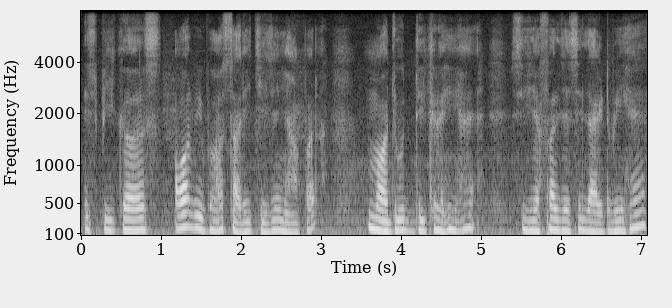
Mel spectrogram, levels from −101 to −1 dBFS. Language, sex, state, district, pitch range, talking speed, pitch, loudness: Hindi, male, Bihar, West Champaran, 130-150 Hz, 145 wpm, 140 Hz, -19 LUFS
